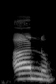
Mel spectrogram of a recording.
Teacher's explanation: नून साकिन के बाद अगर आइन इसी हुर्फ में आ जाए तो जो है यहाँ पे इजहार का कायदा हो रहा है, यानी कि इजहार का मतलब है इजहार करना, यानी इसमें गुन्ना नहीं करेंगे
